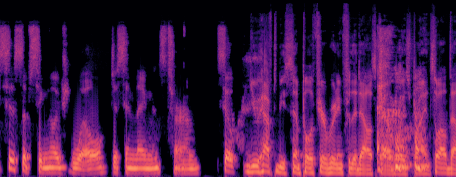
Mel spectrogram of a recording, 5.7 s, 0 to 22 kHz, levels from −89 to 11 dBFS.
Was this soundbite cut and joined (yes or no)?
yes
